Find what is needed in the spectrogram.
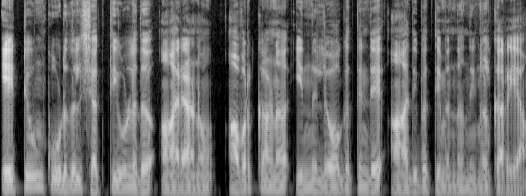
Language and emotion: Malayalam, neutral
